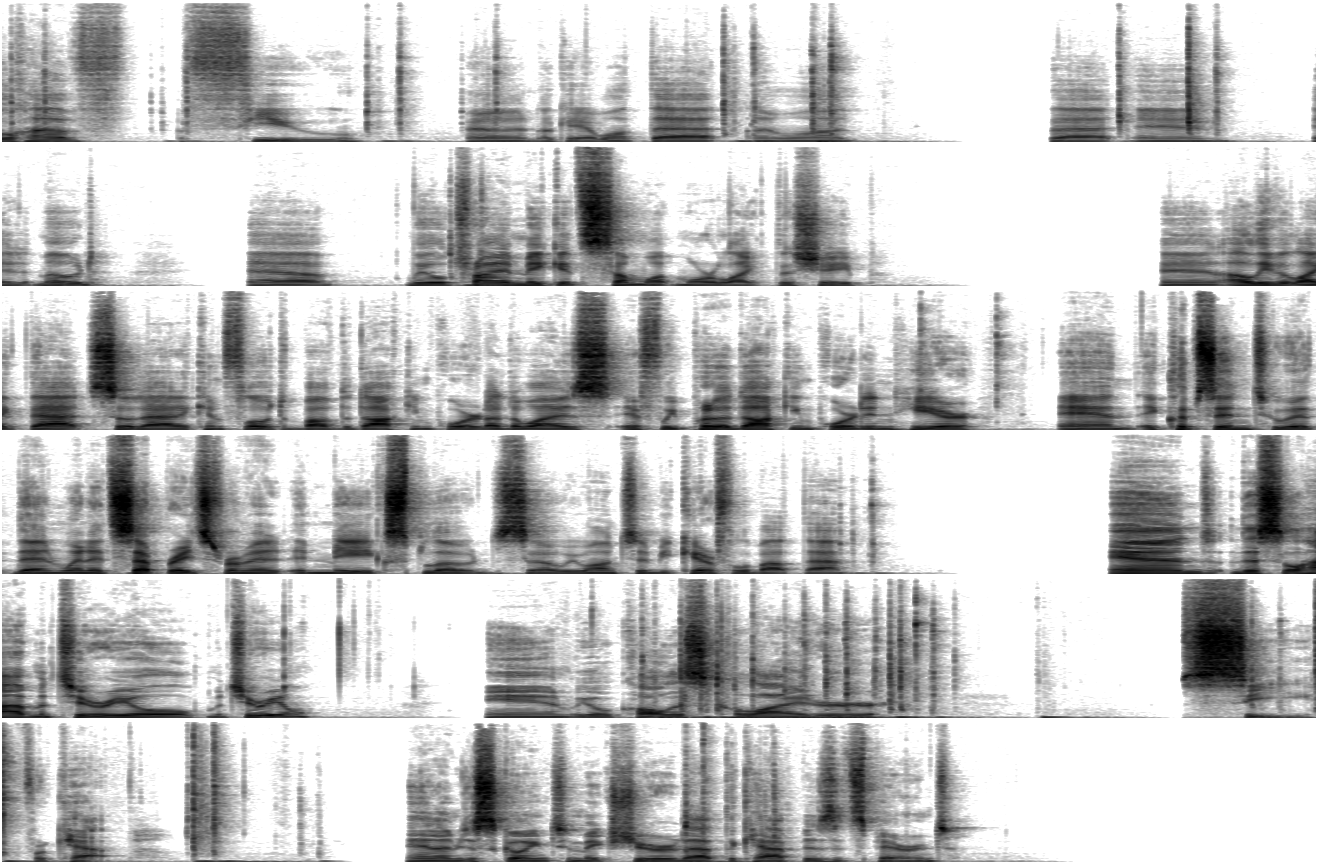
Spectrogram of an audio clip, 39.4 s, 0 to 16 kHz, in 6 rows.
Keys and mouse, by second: 0.2 Tab, 0.8 Tab, 1.9 Tab, 2.4 Tab, 3.7 z, 6.0 Tab, 8.0 click, 8.6 click, 8.9 s, 11.6 click, 12.3-13.7 middle drag, 17.8 middle click, 24.0 Tab, 26.6 click, 28.6-35.1 drag, 30.2 l, 36.3 ctrl+p.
